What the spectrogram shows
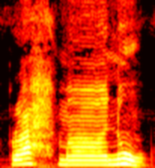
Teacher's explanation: ரொம்ப சாஃப்டா இருக்கும் பிளஸ் ஹம்ஸ் உடைய சட்டம் காற்றை வெளிப்படுத்தணும் அர்ரஹ் மா மீம்ல அலிஃப் சகீரா இருக்கு இரண்டு ஹரக்கத் அளவு நீட்டம் கொடுத்து ஓதணும் ரஹ்மானு நூன்ல தம்மா இருக்கு பெயருடைய முடிவுங்கிறதுனால சுக்குன் போட்டு முடிக்கிறோம் அர்ரஹ்மான் அளவற்ற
